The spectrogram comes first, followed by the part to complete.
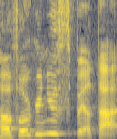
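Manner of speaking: goofy, dopey, dim-witted doofus character voice. Reading a story aloud, voicing the character David: doofus voice.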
